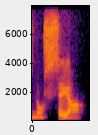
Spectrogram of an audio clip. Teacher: In the present tense, the long vowel for the pattern like shomer becomes nosea with the a on the end, the furtive patach. The gutturals pull an a vowel.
